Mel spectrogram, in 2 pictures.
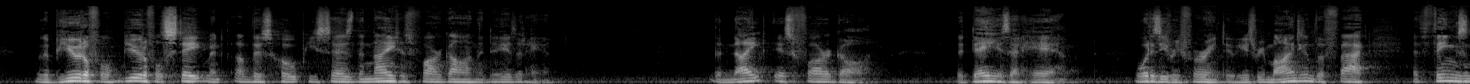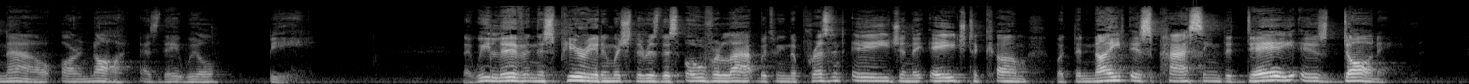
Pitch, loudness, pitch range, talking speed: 125 Hz, -20 LUFS, 115-145 Hz, 165 wpm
